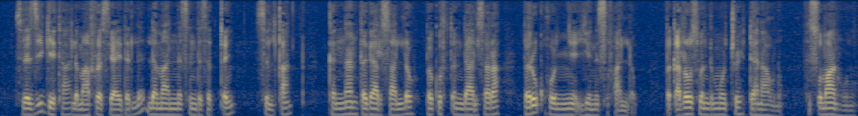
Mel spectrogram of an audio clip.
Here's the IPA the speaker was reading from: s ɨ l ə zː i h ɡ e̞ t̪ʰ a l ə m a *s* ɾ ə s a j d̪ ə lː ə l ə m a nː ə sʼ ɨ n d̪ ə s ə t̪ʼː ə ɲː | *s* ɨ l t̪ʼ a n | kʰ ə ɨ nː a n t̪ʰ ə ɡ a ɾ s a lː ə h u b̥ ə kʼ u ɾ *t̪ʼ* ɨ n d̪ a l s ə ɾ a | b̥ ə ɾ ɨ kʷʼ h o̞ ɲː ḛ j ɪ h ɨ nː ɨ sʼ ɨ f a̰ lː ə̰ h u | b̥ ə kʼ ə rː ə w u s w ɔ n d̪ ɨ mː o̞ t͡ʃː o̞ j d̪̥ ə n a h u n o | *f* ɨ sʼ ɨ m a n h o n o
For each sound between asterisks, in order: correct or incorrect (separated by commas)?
incorrect, correct, correct, correct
